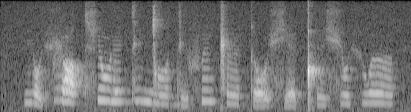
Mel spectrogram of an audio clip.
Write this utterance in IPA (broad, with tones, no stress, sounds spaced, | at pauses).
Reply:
j o̰˨˩ ç ɮ o̰˥˧ tˤ ɕ õ˥˧ ɾ ɪ˥˧ d i˥˧ ŋ͡ǀ o˨˩ d ḭ˨˩ f ẽ˥˧ ǁ ø˨˩ t o̰˨˩ ɕ ḛ˨˩ ǃʰ ɪ˨˩ ɕ o˥˧ ç w ə˥˧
